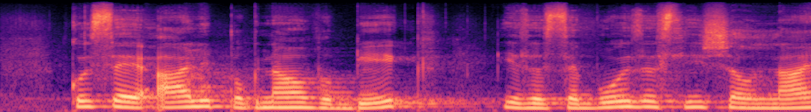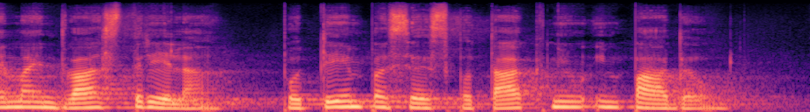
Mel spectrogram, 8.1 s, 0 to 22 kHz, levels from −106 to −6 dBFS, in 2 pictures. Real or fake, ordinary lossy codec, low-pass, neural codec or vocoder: fake; none; 19.8 kHz; codec, 44.1 kHz, 7.8 kbps, Pupu-Codec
